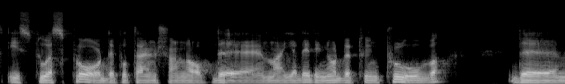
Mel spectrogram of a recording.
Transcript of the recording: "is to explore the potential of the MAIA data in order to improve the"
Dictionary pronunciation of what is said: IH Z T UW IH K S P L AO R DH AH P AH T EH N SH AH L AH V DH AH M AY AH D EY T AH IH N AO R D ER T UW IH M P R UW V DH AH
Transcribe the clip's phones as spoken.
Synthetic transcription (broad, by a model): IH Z T UW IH S P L AO R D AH P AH T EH N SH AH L AH V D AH M AY AH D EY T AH N AO R D ER T UW IH M P R UW V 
